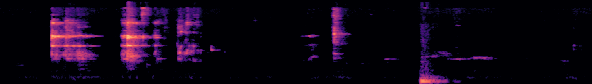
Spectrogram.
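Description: Glasses clink once in a toast over a shot of soju, a sharp close knock near the middle, preceded by a few faint high metallic chinks and soft background noise.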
